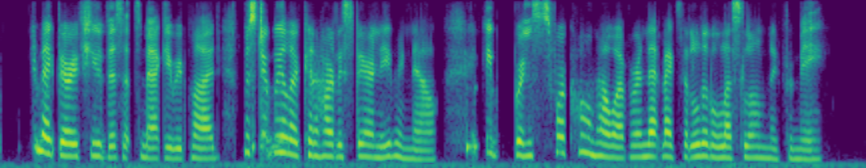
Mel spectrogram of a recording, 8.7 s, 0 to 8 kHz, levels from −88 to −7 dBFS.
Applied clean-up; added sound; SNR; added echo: neural diffusion model UNIVERSE++.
